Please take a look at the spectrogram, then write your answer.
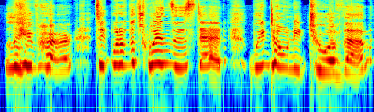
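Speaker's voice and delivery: high, loud, melodramatic wail; hammed-up panicked crying out; loud crying plea. A narrator's reading. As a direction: beg the robbers at full pitch. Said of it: "started to cry loudly".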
